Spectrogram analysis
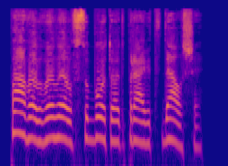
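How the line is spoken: Muffled voice from freezer. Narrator (Russian): Голос дяди Тимура глухо звучал из недр морозильного монстра

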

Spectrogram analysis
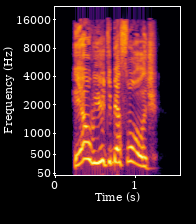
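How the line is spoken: Shrill falsetto shout. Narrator (Russian): закричал братец тонким фальцетом

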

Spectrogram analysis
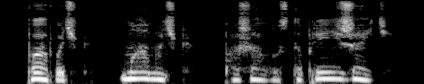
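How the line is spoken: Whispering. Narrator (Russian): шептала Есен

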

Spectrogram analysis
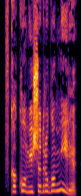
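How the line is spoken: Exclamation. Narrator (Russian): воскликнула я

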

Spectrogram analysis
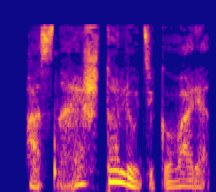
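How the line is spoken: Answering whisper. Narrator (Russian): послышался ответный шепот

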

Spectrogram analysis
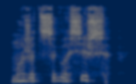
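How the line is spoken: Quiet. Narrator (Russian): сказал он тихо

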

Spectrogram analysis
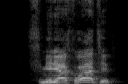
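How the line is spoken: Roaring. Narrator (Russian): взревел управляющий

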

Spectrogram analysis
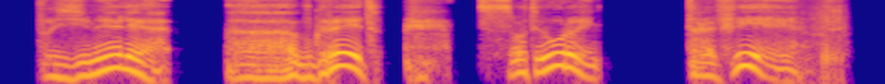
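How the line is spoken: Mumble. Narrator (Russian): пробормотал я

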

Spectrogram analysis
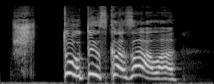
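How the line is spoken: Piercing shriek. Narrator (Russian): Взвизгнул он так, что я скривилась

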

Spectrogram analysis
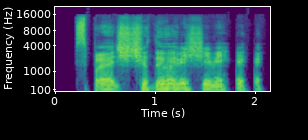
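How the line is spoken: Loud laughter. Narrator (Russian): В голос рассмеялся я

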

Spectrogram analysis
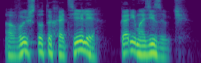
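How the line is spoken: Calm inquiry. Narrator (Russian): Спокойно поинтересовался Романов

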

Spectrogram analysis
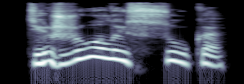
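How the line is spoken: Hateful hiss. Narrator (Russian): прошипел с ненавистью

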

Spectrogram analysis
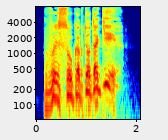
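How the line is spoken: Hoarse rasp. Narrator (Russian): прохрипел возникший рядом стрелок с обрезом

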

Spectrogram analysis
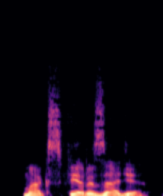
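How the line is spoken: Yelling. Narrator (Russian): заорал Дэн

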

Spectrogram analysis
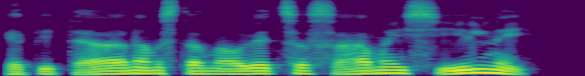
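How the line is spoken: Instructive tone, devil. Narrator (Russian): наставническим тоном сообщил мне черт

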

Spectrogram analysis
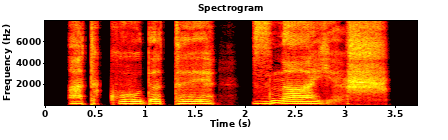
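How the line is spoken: Hoarse rasp. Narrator (Russian): прохрипел

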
